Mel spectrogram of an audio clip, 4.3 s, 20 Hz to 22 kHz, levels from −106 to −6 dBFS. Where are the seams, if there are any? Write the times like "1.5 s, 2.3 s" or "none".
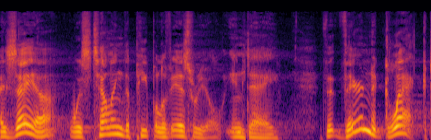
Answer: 2.4 s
